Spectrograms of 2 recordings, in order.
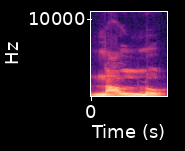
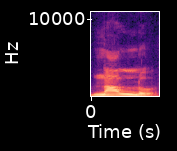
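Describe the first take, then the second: No difference in how they are said.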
